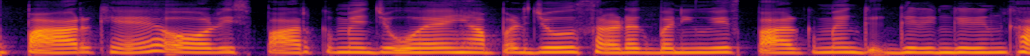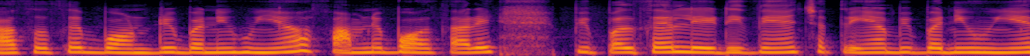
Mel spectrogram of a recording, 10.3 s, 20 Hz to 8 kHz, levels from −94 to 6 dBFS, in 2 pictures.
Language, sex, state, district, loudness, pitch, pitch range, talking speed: Hindi, female, Jharkhand, Jamtara, -21 LUFS, 235 Hz, 230-240 Hz, 235 wpm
